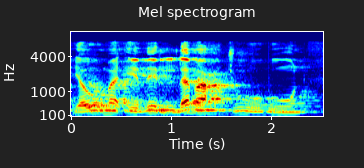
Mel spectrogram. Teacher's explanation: یوم حمزہ یا کی شکل میں جلدی اور معروف پڑھیں گے، تنوین کے بعد لام آنے کی وجہ سے ذل، ذال کو نرمی سے پڑھتے ہوئے لام سے ملائیں گے ، ادغام کامل ہے، یومئذ لمحجوبون، لام کو جلدی پڑھنا ہے، · لام کو جلدی پڑھنا ہے، ہا ساکن پہ ہمس ہے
